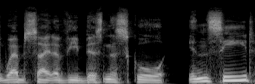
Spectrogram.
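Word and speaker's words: INSEAD: of the business school in seed I think that's how it's pronounced i-n-s-e-a-d and Manfred FR cats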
